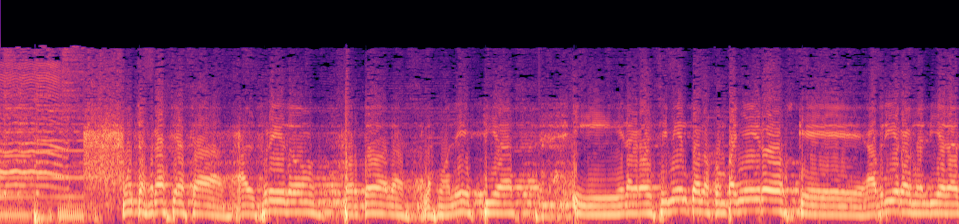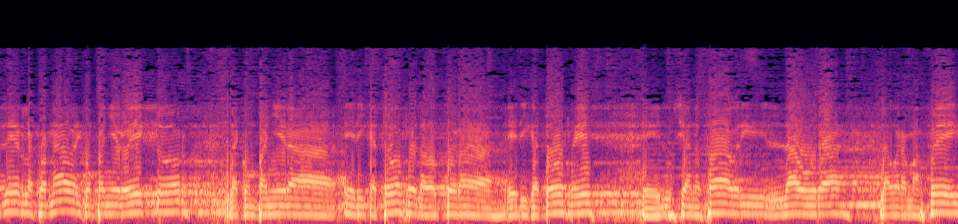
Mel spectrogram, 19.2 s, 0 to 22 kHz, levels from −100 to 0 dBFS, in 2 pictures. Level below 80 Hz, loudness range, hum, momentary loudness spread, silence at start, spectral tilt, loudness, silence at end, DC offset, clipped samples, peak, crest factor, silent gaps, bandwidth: -28 dBFS; 1 LU; none; 3 LU; 0 s; -8 dB/octave; -12 LUFS; 0 s; under 0.1%; under 0.1%; 0 dBFS; 10 dB; none; 10.5 kHz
